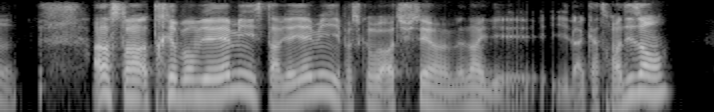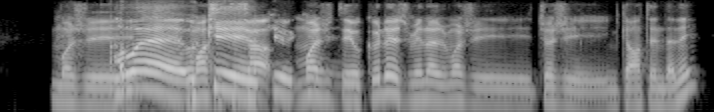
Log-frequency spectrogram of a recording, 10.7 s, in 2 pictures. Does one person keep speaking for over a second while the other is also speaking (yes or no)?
yes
